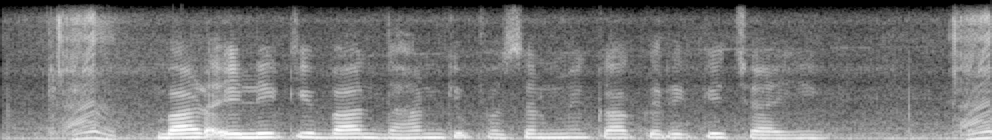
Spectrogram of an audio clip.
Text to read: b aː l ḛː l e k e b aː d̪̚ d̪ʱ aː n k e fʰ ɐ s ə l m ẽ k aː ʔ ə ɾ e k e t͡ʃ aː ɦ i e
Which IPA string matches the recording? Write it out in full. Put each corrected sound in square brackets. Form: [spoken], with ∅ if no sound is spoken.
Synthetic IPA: b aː [ɽ] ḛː l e k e b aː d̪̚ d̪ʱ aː n k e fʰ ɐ s ə l m ẽ k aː [k] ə ɾ e k e t͡ʃ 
